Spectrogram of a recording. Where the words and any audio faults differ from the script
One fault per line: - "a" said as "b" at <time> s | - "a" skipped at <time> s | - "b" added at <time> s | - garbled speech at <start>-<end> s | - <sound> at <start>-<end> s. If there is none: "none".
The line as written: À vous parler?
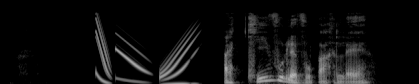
- chirp at 1.0-2.0 s
- "qui voulez" added at 2.3 s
